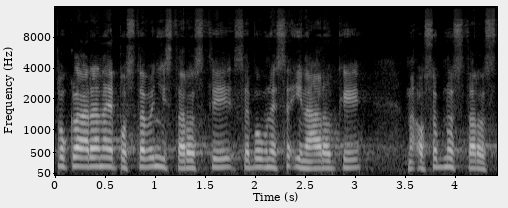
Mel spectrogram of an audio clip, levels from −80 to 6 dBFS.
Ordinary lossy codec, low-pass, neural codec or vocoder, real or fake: Opus, 24 kbps; 14.4 kHz; none; real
